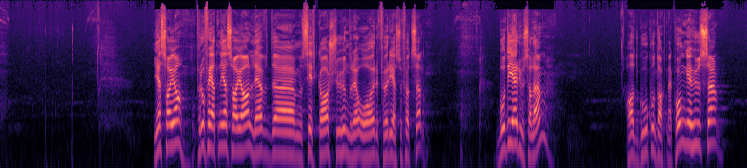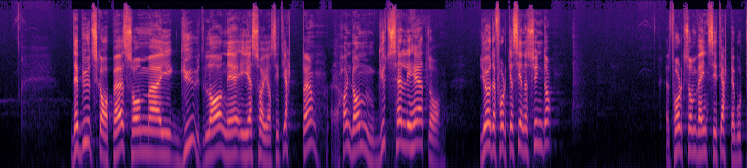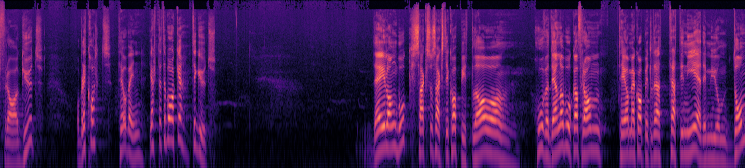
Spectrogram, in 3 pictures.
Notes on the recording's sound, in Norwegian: i gudstjenesteni Misjonshuset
